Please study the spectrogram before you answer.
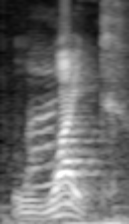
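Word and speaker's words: white: i n k 그렇죠 화이 와이트 어 화이트가 아니고 와이트음 발음이 뭐라고요네 발음이 뭐라고요 와이트 어 와이트 화이트 아니에요 그래서 레이 g y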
